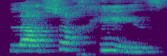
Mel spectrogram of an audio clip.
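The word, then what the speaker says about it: la cerise: तो चेरी को अगर हमें फ्रेंच में बोलना है तो हम बोलेंगे लाशखीज। क्या बोलेंगे? लाशखीज। इसकी स्पेलिंग होगी CERISE और प्रोनाउंसिएशन होगी इसकी LASEHREECE।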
